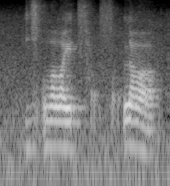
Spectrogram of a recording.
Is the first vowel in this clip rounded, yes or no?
no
